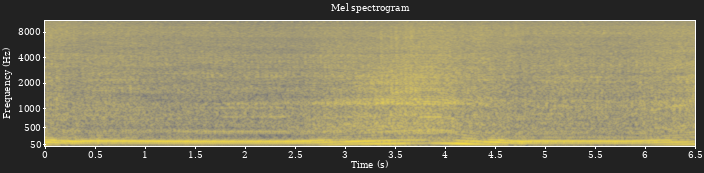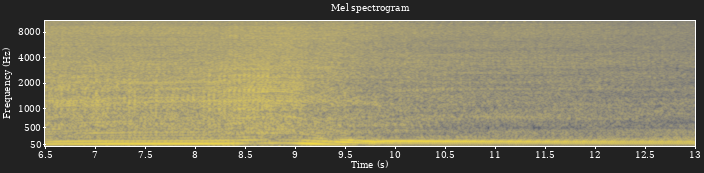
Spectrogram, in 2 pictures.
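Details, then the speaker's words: 2001 Celica GT: steady idle, then two quick revs; faint light noise from the top end of the engine, barely audible at idle but clearer around 2500 rpm; source unknown; top end noise. "can't really hear it idle but when you get up to about 2500 you could hear it right there"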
